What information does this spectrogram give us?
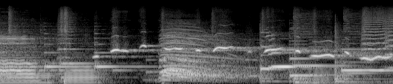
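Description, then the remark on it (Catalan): A bright whistled melody wanders up and down over a full instrumental accompaniment, the thin pure tone carrying clearly above the backing music for several seconds. “Pobres ànimes, víctimes innocents, sempre cauen a les urbes del meu talent, perquè jo canto i ballo, ningú xiula com jo.”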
